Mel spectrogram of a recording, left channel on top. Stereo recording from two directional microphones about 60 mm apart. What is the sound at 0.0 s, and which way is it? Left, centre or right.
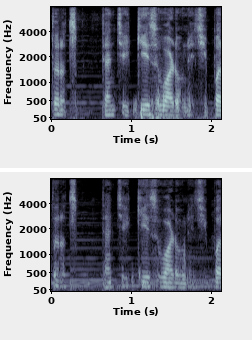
Speech, left.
